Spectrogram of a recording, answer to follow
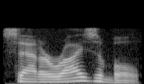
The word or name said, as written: satirizable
